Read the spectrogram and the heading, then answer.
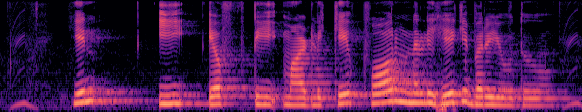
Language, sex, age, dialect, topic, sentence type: Kannada, female, 31-35, Coastal/Dakshin, banking, question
